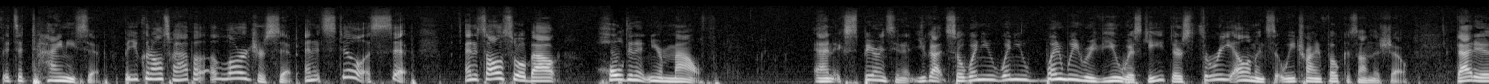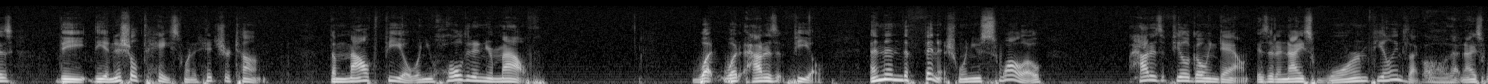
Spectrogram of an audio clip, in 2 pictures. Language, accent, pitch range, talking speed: English, American, 115-170 Hz, 210 wpm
